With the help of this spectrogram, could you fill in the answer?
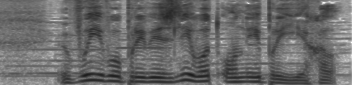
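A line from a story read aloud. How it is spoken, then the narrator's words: Calm. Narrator (Russian): спокойно ответила жена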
